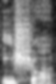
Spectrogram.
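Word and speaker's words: ishah: singular in Strong's lexicon the original Hebrew word used for women is pronounced Isha and is noted as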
